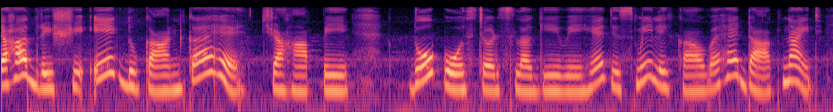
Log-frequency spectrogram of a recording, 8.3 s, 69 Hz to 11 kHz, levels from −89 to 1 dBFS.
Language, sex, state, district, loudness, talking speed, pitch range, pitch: Hindi, female, Jharkhand, Ranchi, -19 LUFS, 145 wpm, 185-270 Hz, 205 Hz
